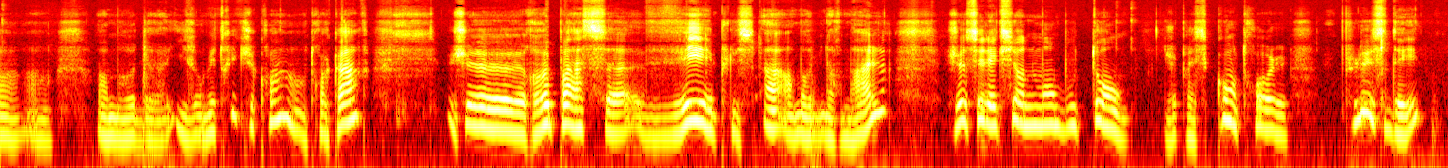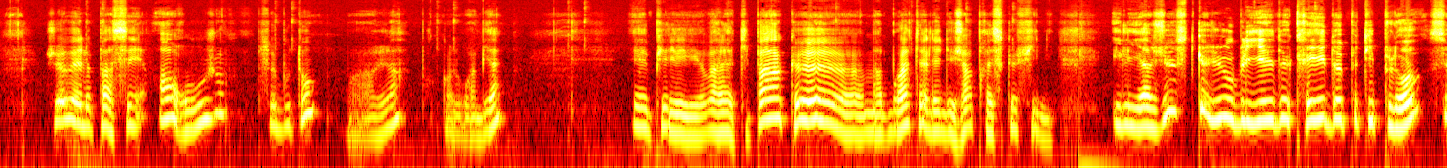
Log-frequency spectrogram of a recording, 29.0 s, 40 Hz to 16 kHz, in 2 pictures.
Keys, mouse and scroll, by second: 6.9 v, 7.5 KP_1, 9.3-10.2 drag, 11.1 click, 13.7 ctrl+d, 15.3 click, 17.2 click, 18.8 click, 20.1 click, 21.0 scroll down 1, 21.7-23.0 drag, 23.5-24.3 drag, 24.4 click, 27.0-27.8 drag.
